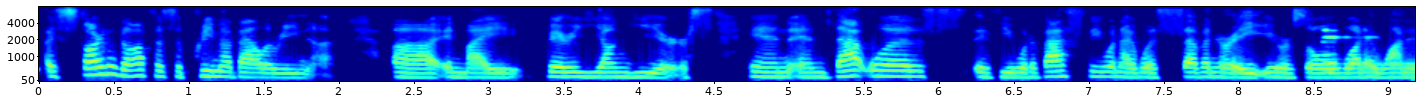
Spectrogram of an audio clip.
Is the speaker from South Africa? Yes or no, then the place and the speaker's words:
no; Mexico City, Mexico; moved away as an adult; now in Rhode Island, United States; I'm from Mexico originally, and that's where I was born, raised, Mexico City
